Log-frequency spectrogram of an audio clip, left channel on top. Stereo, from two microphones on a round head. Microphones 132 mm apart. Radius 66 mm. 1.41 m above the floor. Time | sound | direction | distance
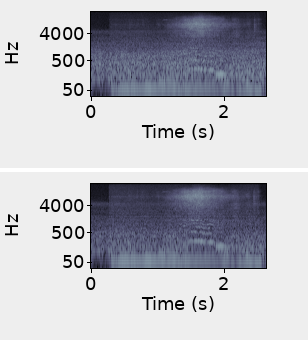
0.3 | a zipper | 55° right (ahead or behind) | 0.8 m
